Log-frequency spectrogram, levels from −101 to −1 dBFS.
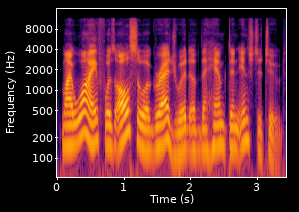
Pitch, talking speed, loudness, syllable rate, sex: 150 Hz, 175 wpm, -18 LUFS, 5.2 syllables/s, male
